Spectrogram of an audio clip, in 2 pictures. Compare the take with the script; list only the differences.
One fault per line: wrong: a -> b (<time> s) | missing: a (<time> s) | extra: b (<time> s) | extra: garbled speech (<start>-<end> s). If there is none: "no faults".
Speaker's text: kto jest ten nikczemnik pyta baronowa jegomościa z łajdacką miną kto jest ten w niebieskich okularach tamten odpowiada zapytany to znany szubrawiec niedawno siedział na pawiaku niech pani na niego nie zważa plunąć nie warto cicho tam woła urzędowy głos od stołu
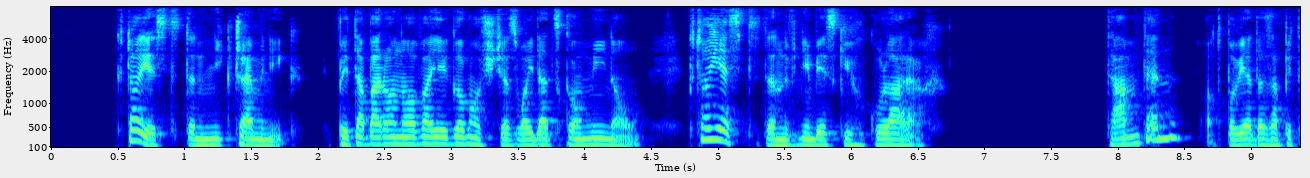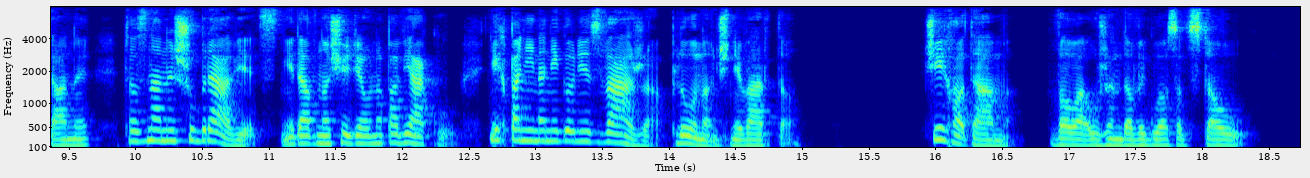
no faults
